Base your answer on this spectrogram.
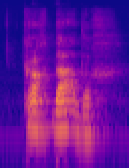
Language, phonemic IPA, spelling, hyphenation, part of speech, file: Dutch, /ˌkrɑx(t)ˈdaː.dəx/, krachtdadig, kracht‧da‧dig, adjective, Nl-krachtdadig.ogg
- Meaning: resolute, firm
